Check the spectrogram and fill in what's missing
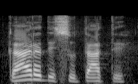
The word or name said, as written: Cara Di Sutate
